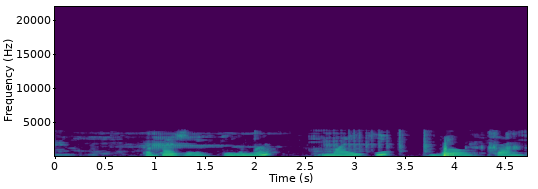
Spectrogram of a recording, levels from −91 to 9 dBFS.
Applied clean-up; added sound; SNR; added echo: classical method Wiener filter.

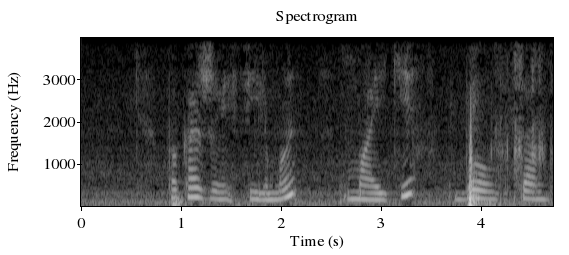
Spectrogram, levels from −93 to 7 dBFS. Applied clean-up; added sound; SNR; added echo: none; none; none; none.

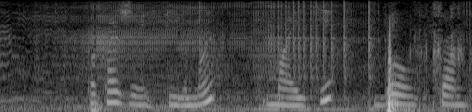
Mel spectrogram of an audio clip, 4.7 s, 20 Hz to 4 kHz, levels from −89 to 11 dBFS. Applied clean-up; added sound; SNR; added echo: none; Squeak; 14 dB; none.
